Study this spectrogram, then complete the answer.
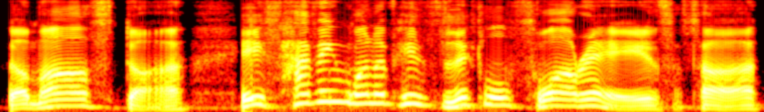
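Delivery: formal servant in a put-on voice; creepy butler, stately and polite; Igor manservant. A narrator's reading. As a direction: explain with unruffled deference. Igor servant stalls the visitor.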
